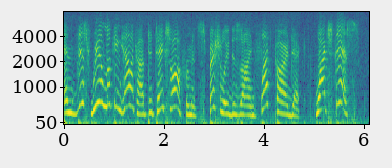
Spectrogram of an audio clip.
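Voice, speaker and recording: An extremely high, put-on character voice takes very wide pitch swings. The tone is cheerful and the pace moderate. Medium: voice reel. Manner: cheerful, salesmanlike.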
